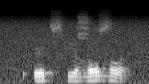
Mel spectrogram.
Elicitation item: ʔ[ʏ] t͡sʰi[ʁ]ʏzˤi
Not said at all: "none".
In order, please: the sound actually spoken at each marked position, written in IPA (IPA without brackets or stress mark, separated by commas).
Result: ʏ, ʁ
